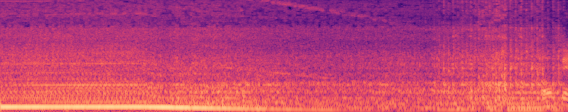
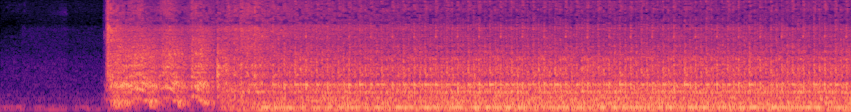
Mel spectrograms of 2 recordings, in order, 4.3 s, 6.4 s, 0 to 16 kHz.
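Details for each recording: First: Toyota D4D diesel at steady, even idle with smooth low drone, no squeal, chirp or rattle from the belt side; runs normally. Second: Toyota D4D diesel fires up and settles into steady idle with a faint constant whine over it, identified as idler pulley noise.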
